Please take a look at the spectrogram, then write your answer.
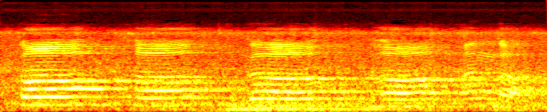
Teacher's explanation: आपको समझ में आ जाएगा कि ध्वनि हमारी कहाँ से आ रही है। कंठ से आ रही है, इसलिए यह कंठ है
